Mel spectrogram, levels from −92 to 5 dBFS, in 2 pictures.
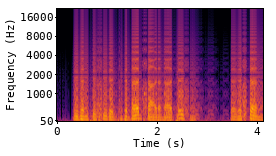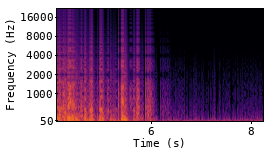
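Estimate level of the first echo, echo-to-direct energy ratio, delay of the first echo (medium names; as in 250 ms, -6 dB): -20.0 dB, -19.0 dB, 303 ms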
